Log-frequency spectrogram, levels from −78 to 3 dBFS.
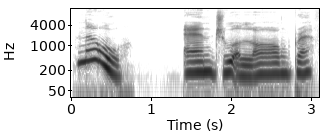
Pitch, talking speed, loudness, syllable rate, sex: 190 Hz, 115 wpm, -17 LUFS, 3.0 syllables/s, female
